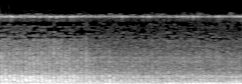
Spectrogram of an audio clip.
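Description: Helicopter flying overhead, its rotor beating steadily, with a thin high whine running over it.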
